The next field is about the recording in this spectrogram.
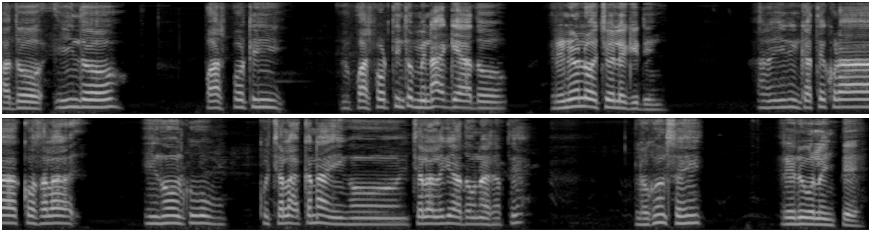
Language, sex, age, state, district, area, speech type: Santali, male, 60+, Jharkhand, Bokaro, rural, spontaneous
